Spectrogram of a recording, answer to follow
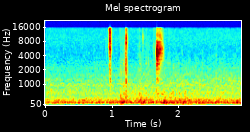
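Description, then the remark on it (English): Steady low rumble of road noise inside a moving, hot car with the air conditioning not working and the window up, a constant droning hum with a few brief hissy clicks and rattles near the middle, no voices. “It's so hot in this car because my AC doesn't work and I can't roll down the window.”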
